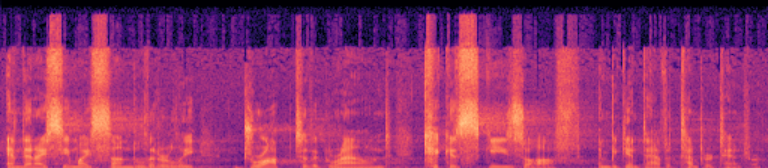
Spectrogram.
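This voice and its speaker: Bright-voiced older man telling stories. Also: mid-range voice, moderate pace. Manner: animated, self-mocking storytelling with quoted voices. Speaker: conference speaker. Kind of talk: storytelling talk. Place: church sanctuary. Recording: echoey church hall.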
